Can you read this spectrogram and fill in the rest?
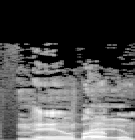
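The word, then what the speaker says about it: Hale-Bopp: Is that how that's pronounced? – Halibut. – I always thought it was Halibut. Is it Halibut? – Hail Bop.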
